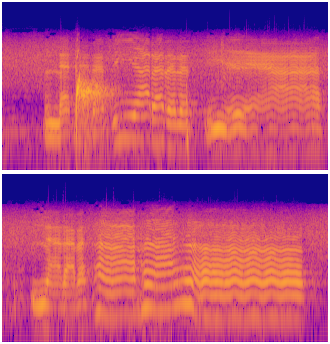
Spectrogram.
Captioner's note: cork squeaks; water pattering; Bugs Bunny vocalizing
